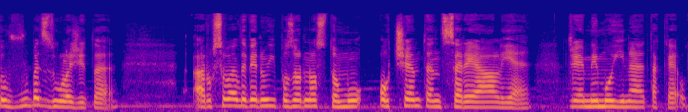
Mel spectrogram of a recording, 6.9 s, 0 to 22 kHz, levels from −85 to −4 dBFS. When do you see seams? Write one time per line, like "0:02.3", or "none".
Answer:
0:02.4
0:05.7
